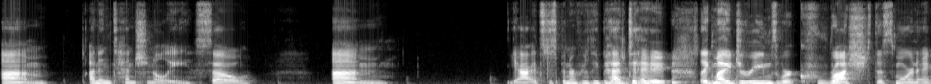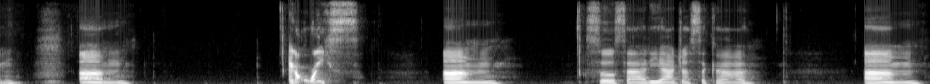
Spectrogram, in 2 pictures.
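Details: Adult woman with Tourette syndrome; a vocal tic phrase interrupts her speech; vocal tic (Tourette syndrome).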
